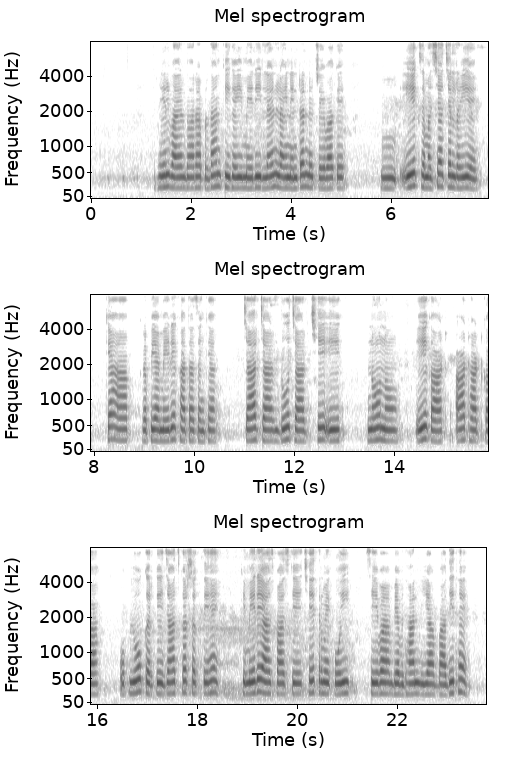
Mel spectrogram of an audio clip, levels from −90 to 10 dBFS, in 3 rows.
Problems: constant background noise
